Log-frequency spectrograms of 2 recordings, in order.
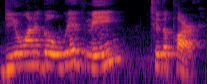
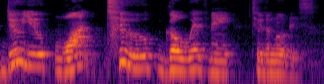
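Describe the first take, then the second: First: WANNA run together, a little higher; flowing question with "wanna" as one word; casual "wanna" example; reduced spoken form. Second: WANT TO pulled apart as two words; clear, separate "to" after "want"; deliberate, unreduced "want to"; full careful form. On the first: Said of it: "We often hear this instead of". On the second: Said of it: "instead of". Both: Shown as a demonstration.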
